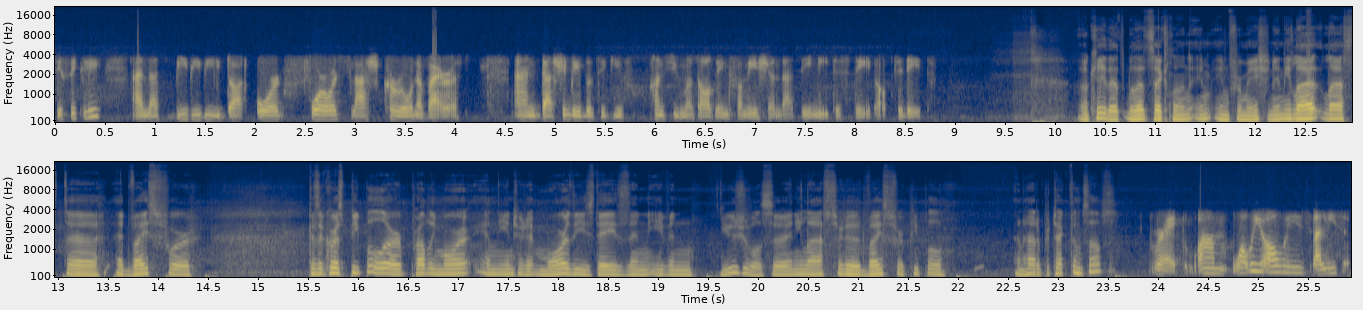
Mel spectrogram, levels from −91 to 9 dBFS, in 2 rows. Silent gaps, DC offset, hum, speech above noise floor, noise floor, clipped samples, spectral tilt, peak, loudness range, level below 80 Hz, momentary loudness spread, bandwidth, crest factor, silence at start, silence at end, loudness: none; under 0.1%; none; 38 dB; -56 dBFS; under 0.1%; -7.5 dB/octave; 0 dBFS; 9 LU; -44 dBFS; 12 LU; 11.5 kHz; 18 dB; 0 s; 0 s; -19 LUFS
